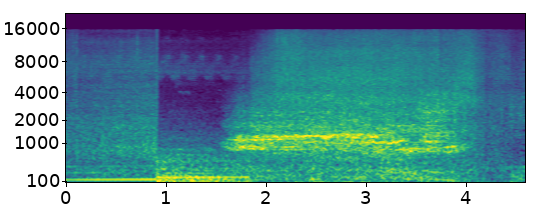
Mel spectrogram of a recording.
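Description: A car engine revs up.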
